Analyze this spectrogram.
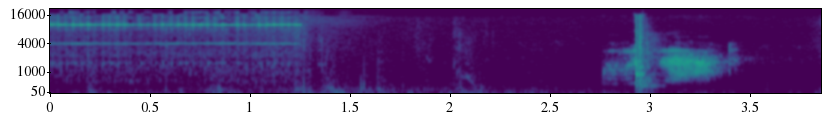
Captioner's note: alarm ringing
